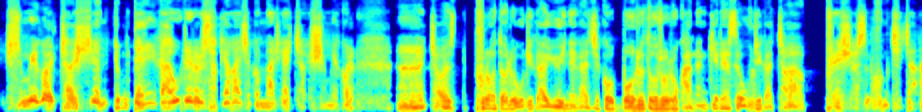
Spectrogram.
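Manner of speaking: scheming creature, raspy half-whisper; Gollum. Acted. Creature plotting with itself to rob Frodo, conspiratorial rasp. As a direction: plot the theft in a creepy creature voice. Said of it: "스미골이 막 괴로워합니다".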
